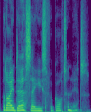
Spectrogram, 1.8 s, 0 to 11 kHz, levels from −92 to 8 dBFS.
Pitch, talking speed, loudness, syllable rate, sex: 205 Hz, 230 wpm, -20 LUFS, 5.2 syllables/s, female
